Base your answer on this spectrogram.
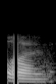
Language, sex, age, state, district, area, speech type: Goan Konkani, male, 30-45, Goa, Bardez, rural, conversation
